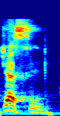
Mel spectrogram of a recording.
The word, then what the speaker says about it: Gyasi: It's Jessie. Jessie. Jessie. See, it's not even spelled Jessie, but Jessie.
